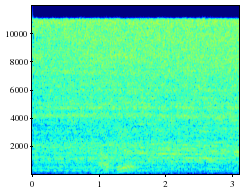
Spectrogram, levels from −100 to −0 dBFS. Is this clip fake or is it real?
fake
